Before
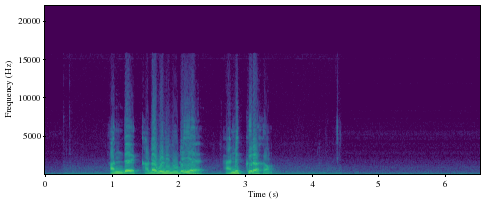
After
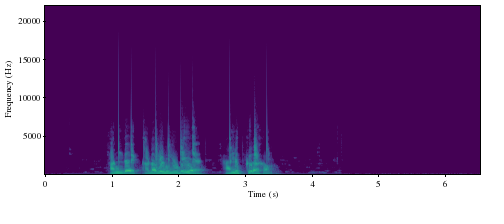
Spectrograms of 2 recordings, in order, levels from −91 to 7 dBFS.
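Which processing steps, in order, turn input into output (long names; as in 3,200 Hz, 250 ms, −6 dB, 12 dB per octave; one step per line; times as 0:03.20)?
noise reduction from a noise print of the clip's start 20 dB
auto-filter low-pass saw down 5.4 Hz 760–3,700 Hz
first-order pre-emphasis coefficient 0.8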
